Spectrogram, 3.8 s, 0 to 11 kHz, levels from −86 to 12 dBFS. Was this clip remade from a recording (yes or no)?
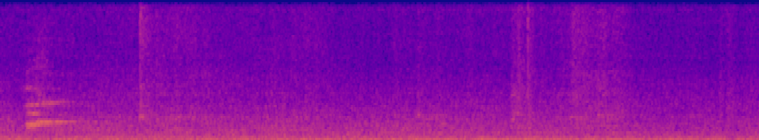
yes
